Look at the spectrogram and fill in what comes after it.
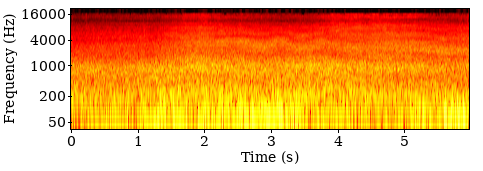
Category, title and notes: Sound effects > Vehicles
Car passing 12
drive, car, road, hervanta, tampere, outdoor, engine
